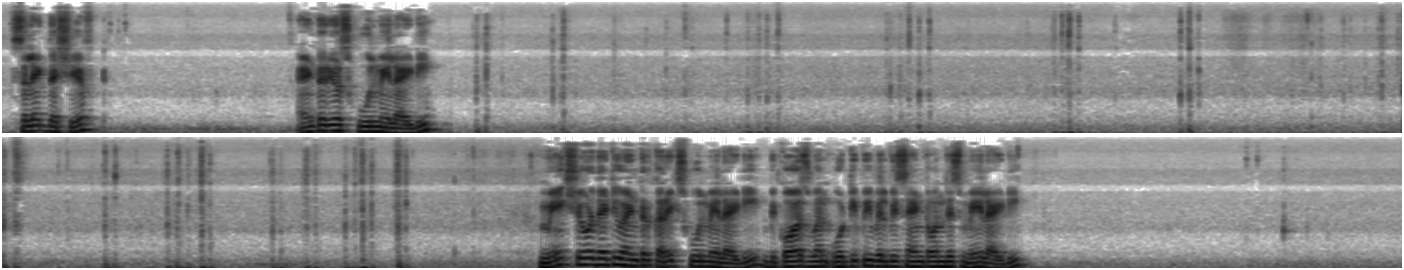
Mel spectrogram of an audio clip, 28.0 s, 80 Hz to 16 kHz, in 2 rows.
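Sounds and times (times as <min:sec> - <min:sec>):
faint steady hiss: 0:00.0 - 0:28.0
computer keyboard typing: 0:04.7 - 0:07.9, 0:08.8 - 0:09.4, 0:10.4 - 0:11.2, 0:11.8 - 0:12.1, 0:13.1 - 0:18.2.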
